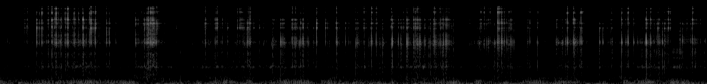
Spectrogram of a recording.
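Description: A medium glass mason jar with a metal screw lid, mostly full of small buttons, is held in both hands with long dark nails and tilted and rotated so the buttons slide and rattle inside. The result is a quiet, continuous, bright clatter of tiny clicks and ticks that swells and fades as the jar turns, with almost no low end.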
